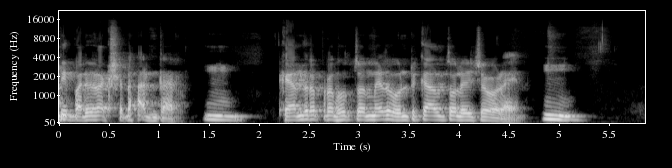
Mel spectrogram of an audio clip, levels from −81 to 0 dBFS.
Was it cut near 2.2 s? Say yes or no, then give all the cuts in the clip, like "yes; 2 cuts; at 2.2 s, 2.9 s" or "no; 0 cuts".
yes; 1 cut; at 2.2 s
